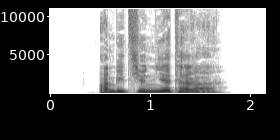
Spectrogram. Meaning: inflection of ambitioniert: 1. strong/mixed nominative masculine singular comparative degree 2. strong genitive/dative feminine singular comparative degree 3. strong genitive plural comparative degree
- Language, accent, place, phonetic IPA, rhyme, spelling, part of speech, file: German, Germany, Berlin, [ambit͡si̯oˈniːɐ̯təʁɐ], -iːɐ̯təʁɐ, ambitionierterer, adjective, De-ambitionierterer.ogg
